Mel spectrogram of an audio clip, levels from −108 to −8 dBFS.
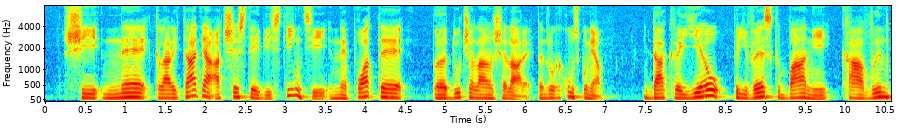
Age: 30-49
